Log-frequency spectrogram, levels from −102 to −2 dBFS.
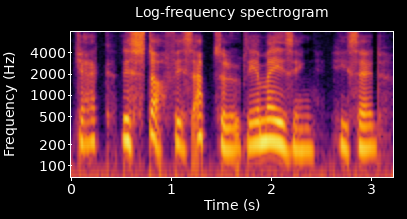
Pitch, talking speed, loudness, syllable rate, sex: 200 Hz, 150 wpm, -18 LUFS, 5.0 syllables/s, female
